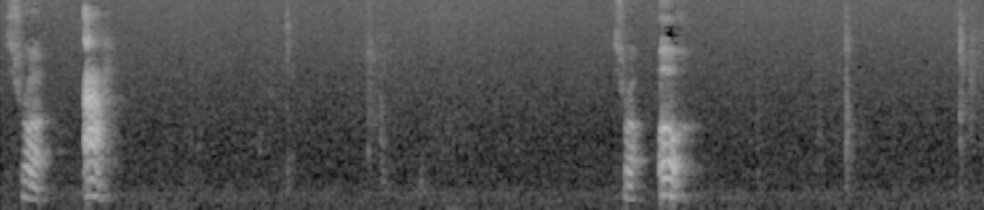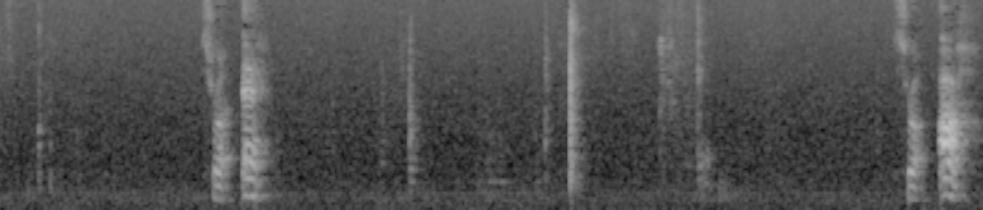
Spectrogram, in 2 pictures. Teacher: For the last four vowels, you'll want to put an aspirated H at the end of each of them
